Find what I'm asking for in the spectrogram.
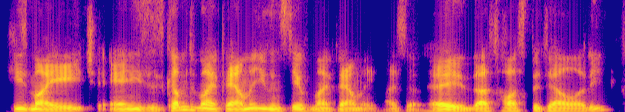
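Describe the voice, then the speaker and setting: A man's voice: on the low side, fast talker, vocal fry, dry recording. A man, an English teacher chatting casually with his student and asking lots of questions. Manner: chatty, repeats and restarts, lively rising questions.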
